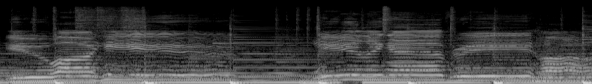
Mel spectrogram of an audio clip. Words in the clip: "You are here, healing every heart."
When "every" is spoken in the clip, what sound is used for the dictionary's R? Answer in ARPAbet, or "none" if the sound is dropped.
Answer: R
